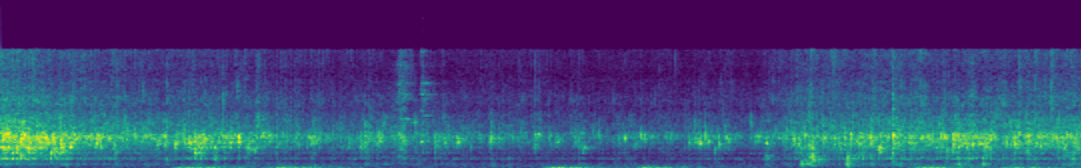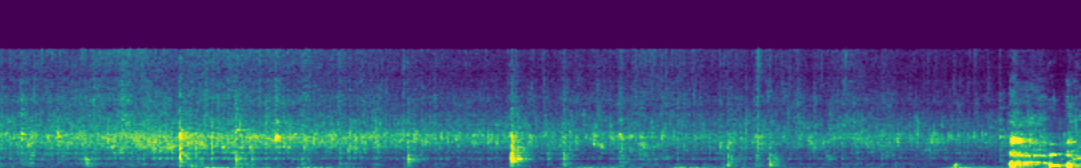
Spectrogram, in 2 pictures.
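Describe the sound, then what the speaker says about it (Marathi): Cumin, garlic and onion frying in a pan for dhaba-style khichdi, a continuous hiss of sizzling oil with intermittent scraping stir strokes, close and steady, with no one speaking. "लाल होईपर्यंत आपल्याला कांदा हलवायचा"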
